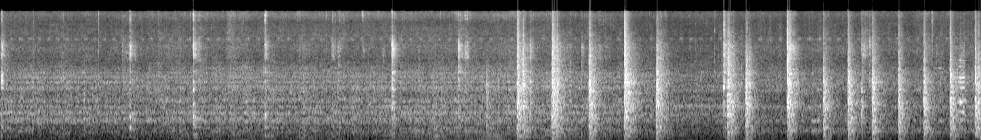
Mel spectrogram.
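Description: Wooden pestle pounding lemongrass stalks on a wooden chopping block to bruise them. A few light knocks come first, then from about halfway a run of hard blows about two a second.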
